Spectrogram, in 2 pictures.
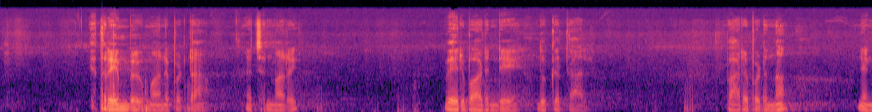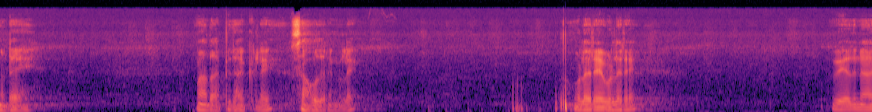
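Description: A man speaks slowly into a microphone, pausing between phrases.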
